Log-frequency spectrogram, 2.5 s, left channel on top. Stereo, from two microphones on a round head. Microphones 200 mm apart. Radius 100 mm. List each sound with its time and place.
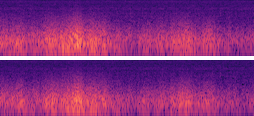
Only background noise.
